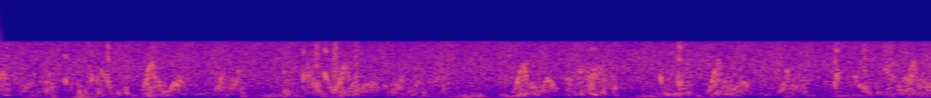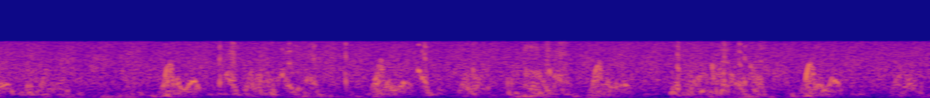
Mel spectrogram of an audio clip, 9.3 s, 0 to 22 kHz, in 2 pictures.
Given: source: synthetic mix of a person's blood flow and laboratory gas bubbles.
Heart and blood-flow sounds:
Doppler ultrasound of blood flow; precordium
0.00-0.15 s: bubbles
0.21-0.68 s: bubbles
1.38-1.84 s: bubbles
1.91-2.25 s: bubbles
2.82-3.07 s: bubbles
3.26-3.48 s: bubbles
3.86-3.91 s: bubbles
4.15-5.00 s: bubbles
5.03-5.09 s: bubbles
5.27-5.40 s: bubbles
5.71-6.29 s: bubbles
6.34-6.42 s: bubbles
6.73-6.88 s: bubbles
6.95-7.07 s: bubbles
7.17-7.54 s: bubbles
7.97-8.59 s: bubbles
From the record:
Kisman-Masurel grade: 332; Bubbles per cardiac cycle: rolling drumbeat, 9 or more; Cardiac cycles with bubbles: 50 to 99%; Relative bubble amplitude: moderate (0.250 to 0.450); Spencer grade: 3 (all of the cardiac periods contain showers or single bubble signals, but not dominating or overriding the cardiac motion signals); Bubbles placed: only in the low amplitude regions of the cardiac cycle

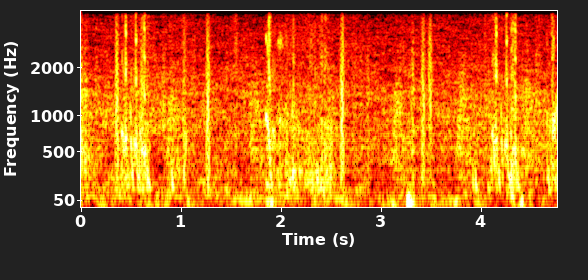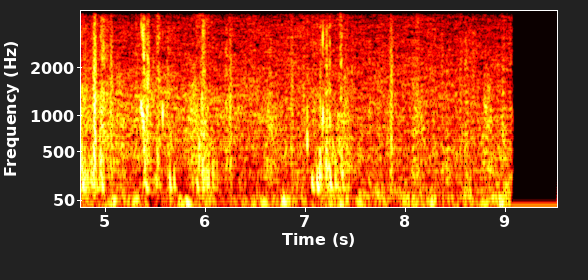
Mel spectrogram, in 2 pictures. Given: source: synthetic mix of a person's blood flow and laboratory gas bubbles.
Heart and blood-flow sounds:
Doppler ultrasound of blood flow; subclavian vein
0.34-0.75 s: bubbles
0.88-0.96 s: bubbles
1.00-1.11 s: bubbles
1.82-2.57 s: bubbles
3.87-4.42 s: bubbles
4.50-5.03 s: bubbles
5.33-5.74 s: bubbles
5.84-6.16 s: bubbles
7.00-7.43 s: bubbles
From the record:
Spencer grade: 3 (all of the cardiac periods contain showers or single bubble signals, but not dominating or overriding the cardiac motion signals); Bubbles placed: anywhere in the cardiac cycle

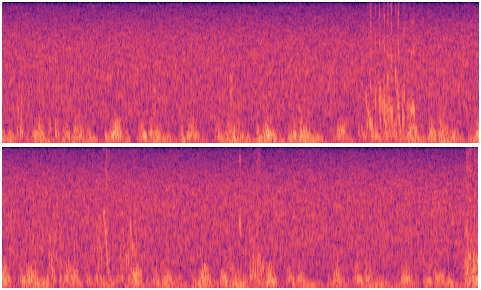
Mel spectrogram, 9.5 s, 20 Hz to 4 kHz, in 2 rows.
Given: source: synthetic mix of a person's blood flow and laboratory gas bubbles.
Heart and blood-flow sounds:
Doppler ultrasound of blood flow; precordium
0.13-0.27 s: bubbles
0.45-0.64 s: bubbles
3.60-4.18 s: bubbles
4.96-5.55 s: bubbles
5.70-6.17 s: bubbles
7.09-7.40 s: bubbles
9.37-9.54 s: bubbles
From the record:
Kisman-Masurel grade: 222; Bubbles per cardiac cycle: several, 3 to 8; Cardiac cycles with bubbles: 10 to 50%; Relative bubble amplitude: moderate (0.250 to 0.450); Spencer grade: 2 (many but less than half of the cardiac periods contain bubble signals, singularly or in groups); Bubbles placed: anywhere in the cardiac cycle

